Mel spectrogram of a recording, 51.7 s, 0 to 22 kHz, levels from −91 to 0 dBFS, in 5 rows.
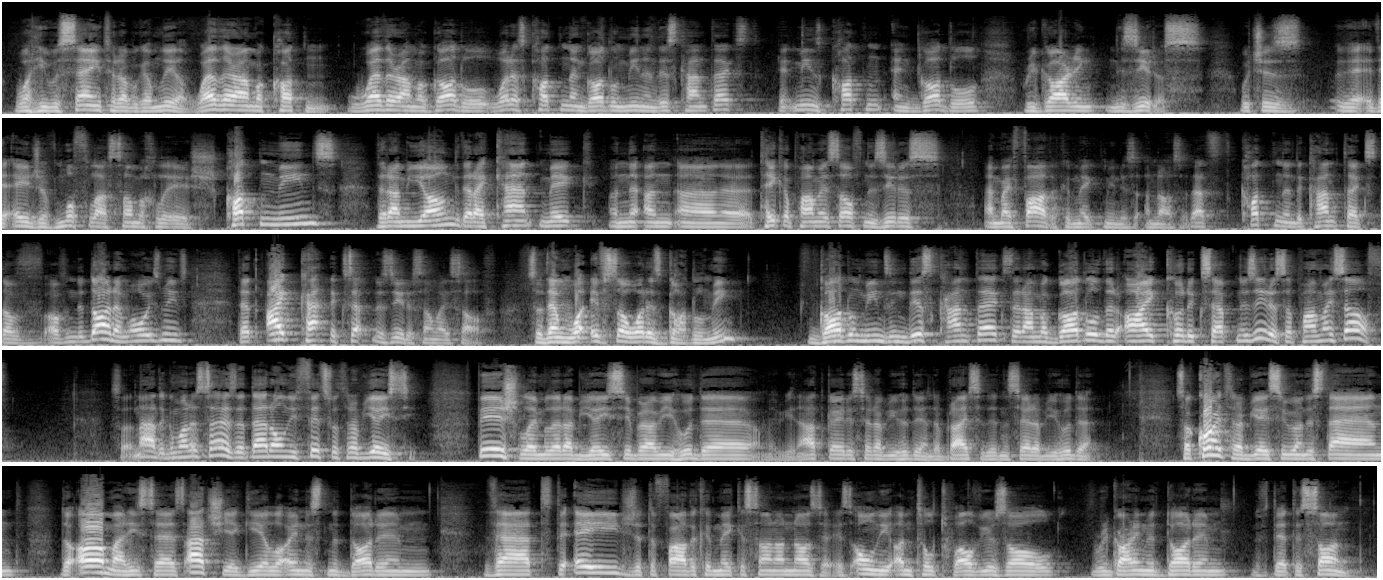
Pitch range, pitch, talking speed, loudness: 130-175 Hz, 140 Hz, 190 wpm, -16 LUFS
